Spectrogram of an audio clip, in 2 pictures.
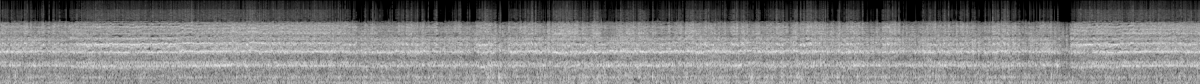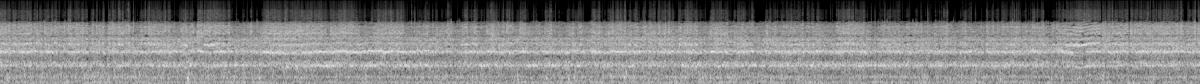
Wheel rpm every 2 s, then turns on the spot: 220, 230, 230, 230, 230, 230, 230, 230, 230, 230, 230, 230.
none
